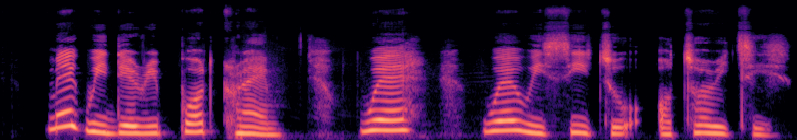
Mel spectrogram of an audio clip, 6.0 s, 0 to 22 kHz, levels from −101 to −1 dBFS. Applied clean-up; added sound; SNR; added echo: neural mask model DeepFilterNet 3.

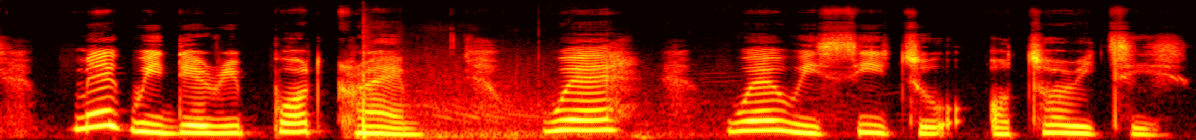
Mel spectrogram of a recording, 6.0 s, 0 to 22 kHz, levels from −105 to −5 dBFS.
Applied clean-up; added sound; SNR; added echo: none; Fireworks; 19 dB; none.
